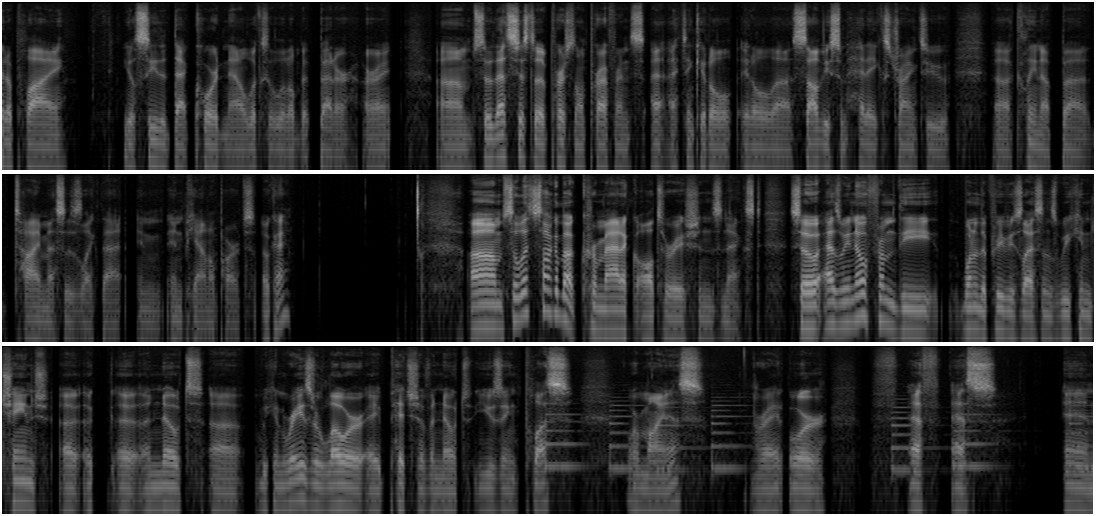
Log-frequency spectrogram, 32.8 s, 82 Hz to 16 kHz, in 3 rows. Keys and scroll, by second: 23.4 Up, 24.6 Down, 27.2-28.9 typing, 30.4-31.3 typing, 32.5-32.7 typing.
